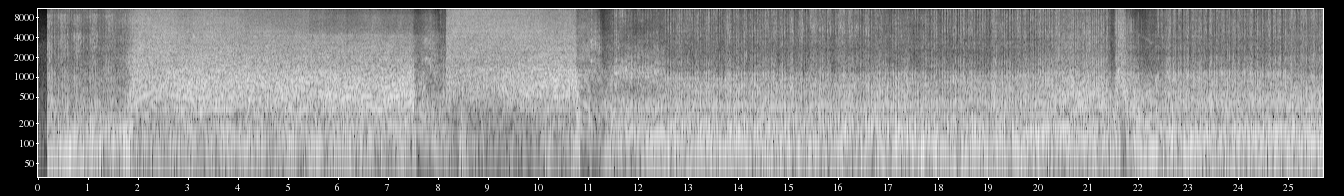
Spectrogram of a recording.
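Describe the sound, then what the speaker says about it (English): EFI supercharged Pro Mod drag cars blast down the dragstrip at a race weekend, loud roaring engines filling the air in long sustained runs broken by brief drops as one car passes and another launches. "Let's see a little more runs from these EFI blowers, and they sound really cool."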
